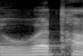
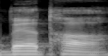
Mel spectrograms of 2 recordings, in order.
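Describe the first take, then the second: First: व्यथा starting with v, vethā; correct pronunciation. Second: व्यथा starting with b, bethā; closed-lip b opening व्यथा; wrong pronunciation. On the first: Teacher correcting, व्यथा as vethā. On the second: Teacher showing the error, व्यथा as bethā. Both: Shown as a demonstration. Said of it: "नहीं, व्यथा होता है".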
